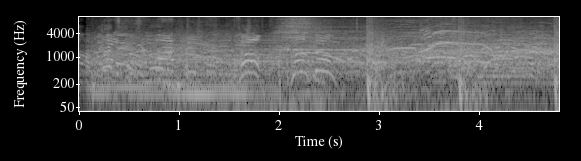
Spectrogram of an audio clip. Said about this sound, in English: Three shots hit him at point-blank range and he drops to the ground. Standing, holding a small silver handgun,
